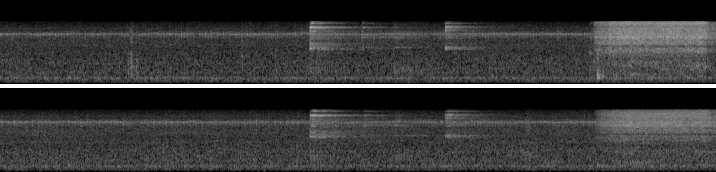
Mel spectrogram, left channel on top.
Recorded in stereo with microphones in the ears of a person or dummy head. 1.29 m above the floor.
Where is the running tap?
50° left (ahead or behind), 0.8 m.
